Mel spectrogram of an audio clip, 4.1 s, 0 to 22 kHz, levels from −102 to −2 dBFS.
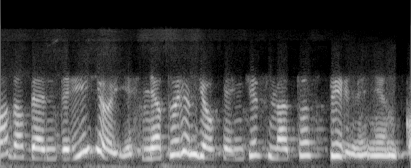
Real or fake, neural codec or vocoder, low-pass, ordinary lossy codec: real; none; 10.8 kHz; Opus, 32 kbps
